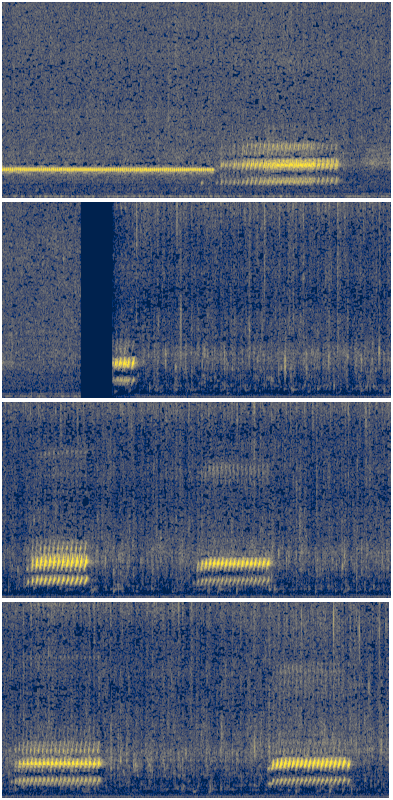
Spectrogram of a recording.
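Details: Grey tree frog calling at a pond shared with common toads: short, buzzy pulsed trills of under a second, repeated roughly every two and a half seconds, over a faint low hum and quiet watery background.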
